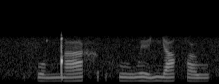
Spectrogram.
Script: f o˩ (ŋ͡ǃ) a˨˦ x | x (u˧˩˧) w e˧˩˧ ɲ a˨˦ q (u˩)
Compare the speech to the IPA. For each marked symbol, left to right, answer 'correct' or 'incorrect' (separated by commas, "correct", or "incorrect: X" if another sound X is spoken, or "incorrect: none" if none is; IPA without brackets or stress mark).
correct, incorrect: u˩, correct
